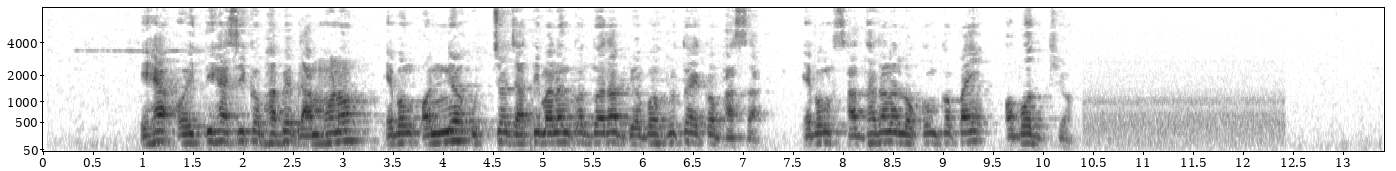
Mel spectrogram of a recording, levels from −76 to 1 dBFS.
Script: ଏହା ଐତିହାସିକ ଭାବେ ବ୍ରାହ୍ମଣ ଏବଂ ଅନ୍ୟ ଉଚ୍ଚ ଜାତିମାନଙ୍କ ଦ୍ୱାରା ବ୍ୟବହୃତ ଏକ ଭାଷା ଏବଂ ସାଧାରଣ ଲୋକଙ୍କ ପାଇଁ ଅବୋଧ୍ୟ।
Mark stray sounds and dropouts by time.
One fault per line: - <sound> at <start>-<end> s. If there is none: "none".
none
